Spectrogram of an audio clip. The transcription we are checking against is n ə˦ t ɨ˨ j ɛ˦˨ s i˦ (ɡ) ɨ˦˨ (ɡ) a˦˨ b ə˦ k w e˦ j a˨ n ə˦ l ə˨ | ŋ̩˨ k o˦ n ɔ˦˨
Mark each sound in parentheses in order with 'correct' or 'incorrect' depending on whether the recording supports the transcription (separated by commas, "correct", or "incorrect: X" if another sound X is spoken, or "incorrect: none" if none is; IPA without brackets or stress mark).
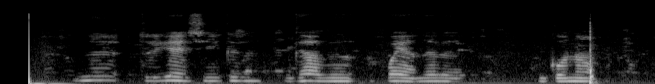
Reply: incorrect: k, correct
